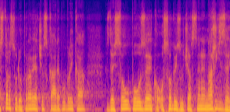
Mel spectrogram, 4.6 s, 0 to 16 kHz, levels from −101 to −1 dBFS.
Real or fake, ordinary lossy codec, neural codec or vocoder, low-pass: fake; Opus, 32 kbps; vocoder, 48 kHz, 128 mel bands, Vocos; 14.4 kHz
